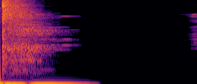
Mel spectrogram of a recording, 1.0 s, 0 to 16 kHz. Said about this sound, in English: I'll count down the 3, 2, 1 clap like I did before. 3, 2, 1.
